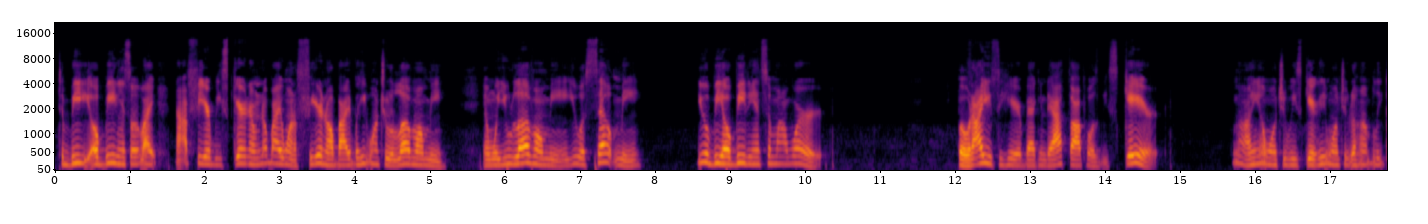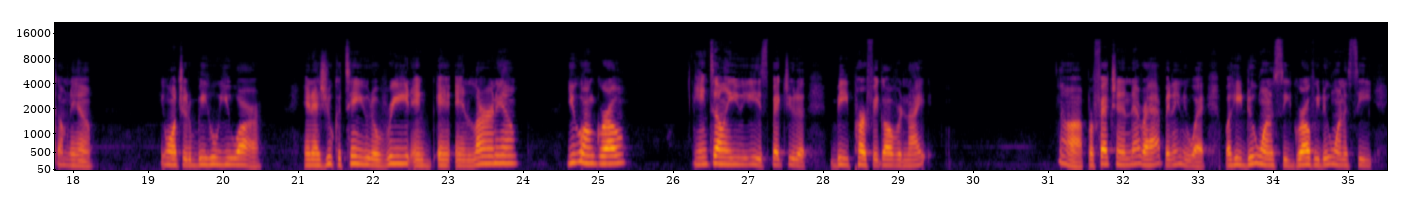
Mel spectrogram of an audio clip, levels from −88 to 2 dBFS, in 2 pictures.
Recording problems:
none

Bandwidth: 13.5 kHz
